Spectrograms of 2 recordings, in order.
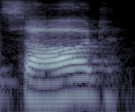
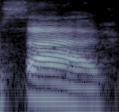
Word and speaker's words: Saad: Brandon Saad. Thanks to Slapnuts, I know how to say his name. I was always calling him Sad.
